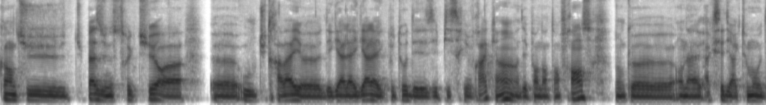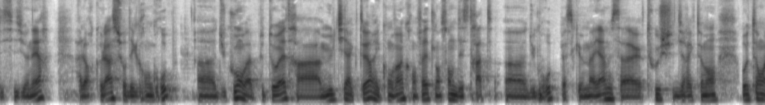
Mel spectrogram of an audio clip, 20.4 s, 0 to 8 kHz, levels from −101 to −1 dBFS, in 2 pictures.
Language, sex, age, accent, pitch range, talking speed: French, male, 20-39, French, 85-100 Hz, 190 wpm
